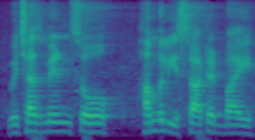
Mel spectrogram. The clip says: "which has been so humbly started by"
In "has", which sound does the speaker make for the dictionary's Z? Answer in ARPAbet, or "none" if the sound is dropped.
Z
